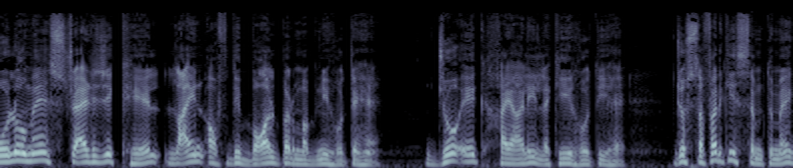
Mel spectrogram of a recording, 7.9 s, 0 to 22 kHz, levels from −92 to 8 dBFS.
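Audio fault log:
No technical fault is audible anywhere in the speech, and the signal holds steady and continuous from its opening to its close.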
